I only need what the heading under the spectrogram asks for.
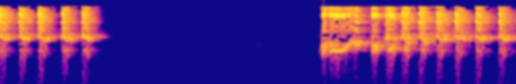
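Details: Orange-headed thrush, a lure recording for training cage birds in the ngeriwik style. A short run of rapid high chirps is followed by silence, then a longer burst that starts with a whistle and continues in evenly pulsed, scratchy notes.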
